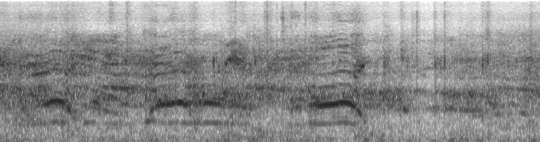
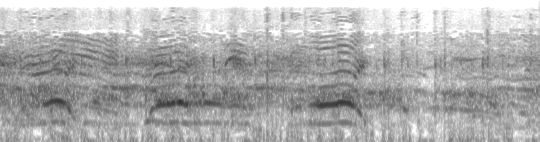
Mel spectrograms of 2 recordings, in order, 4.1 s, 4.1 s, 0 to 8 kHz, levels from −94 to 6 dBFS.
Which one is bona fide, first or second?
second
